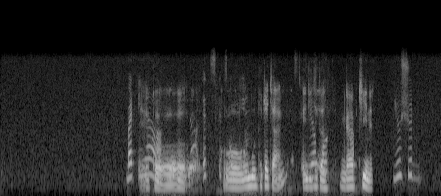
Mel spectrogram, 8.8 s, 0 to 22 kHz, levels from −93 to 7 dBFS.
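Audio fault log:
3.67–3.82 s, 4.95–5.06 s, 5.65–6.01 s, 6.34–6.40 s, 6.56–7.38 s: speech suppressed in double talk. The voice dips by up to about 25 dB, likely an echo canceller ducking overlapping talk. These are level holes, not added sound.
3.74–4.03 s, 6.32–6.39 s: echo leak. A copy of the voice trails 265 ms behind, at about −10 dB and then a faint −30 dB. It is likely loudspeaker echo the canceller missed, and it is heard as an added delayed copy rather than a dropout.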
